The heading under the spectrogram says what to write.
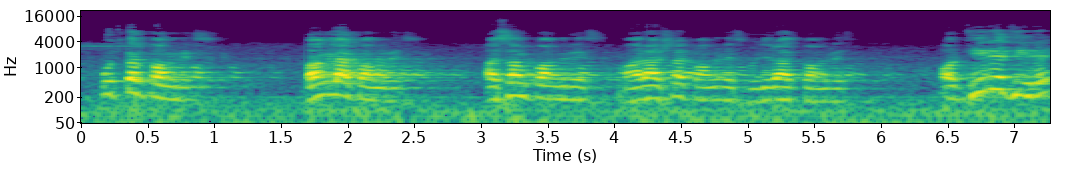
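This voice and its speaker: A man with a Bihari accent, ordinary pitch variation, noticeable background noise and audible room echo. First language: Bhojpuri (speaking Hindi). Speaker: professor. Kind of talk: lecture.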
